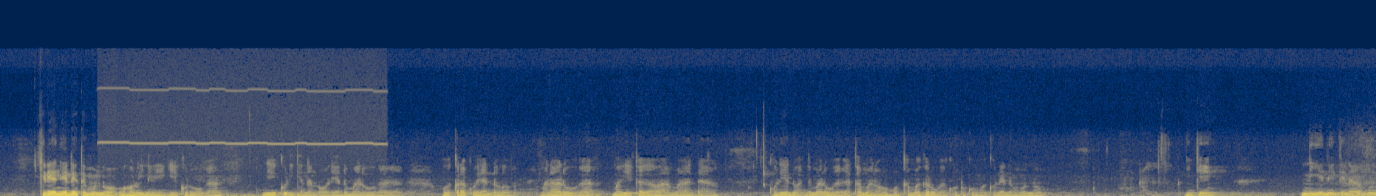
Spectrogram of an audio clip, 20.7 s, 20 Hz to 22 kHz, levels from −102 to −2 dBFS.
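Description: From 1.46 to 5.80 s, a switching supply whistle sits under the speech. A power supply is running in an audible burst mode or beating with another one. It sounds like a thin, high whistle. Its pitch wanders between about 5.9 and 6.1 kHz, about 15 dB below the speech.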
